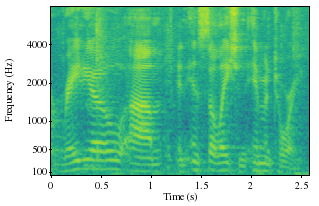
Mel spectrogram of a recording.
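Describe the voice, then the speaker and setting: There's audible room echo and noticeable background noise behind a man. He speaks fairly quickly at a medium pitch with lively intonation. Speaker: radio system consultant. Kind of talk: technical presentation. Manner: fast.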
